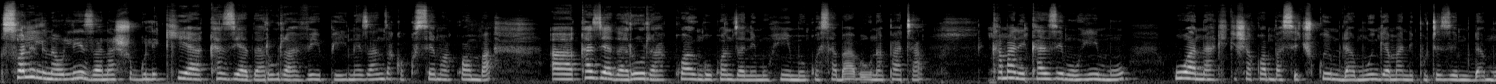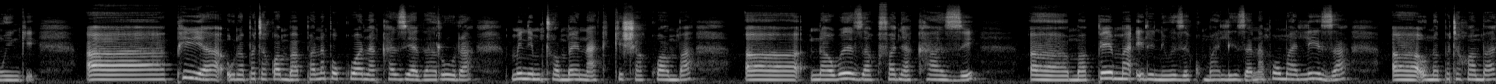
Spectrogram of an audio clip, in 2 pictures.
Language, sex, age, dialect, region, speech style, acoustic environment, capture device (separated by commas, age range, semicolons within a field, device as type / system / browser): Swahili, female, 25-34, Kenya - Nairobi Sheng-influenced, Kenya, happy; excited; focused, silence, desktop / Windows / Chrome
